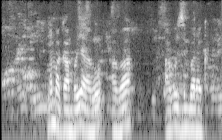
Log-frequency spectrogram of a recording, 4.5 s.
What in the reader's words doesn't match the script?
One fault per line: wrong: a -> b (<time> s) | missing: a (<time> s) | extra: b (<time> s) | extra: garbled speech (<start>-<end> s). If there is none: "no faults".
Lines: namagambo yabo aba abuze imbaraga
no faults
